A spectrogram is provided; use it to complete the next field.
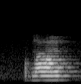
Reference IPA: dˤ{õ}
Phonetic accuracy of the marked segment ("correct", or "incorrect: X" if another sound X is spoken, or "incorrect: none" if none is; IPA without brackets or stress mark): correct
